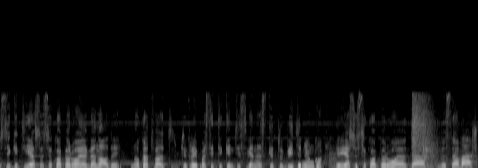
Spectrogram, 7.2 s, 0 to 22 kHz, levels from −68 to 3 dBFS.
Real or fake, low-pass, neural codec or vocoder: real; 9.9 kHz; none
